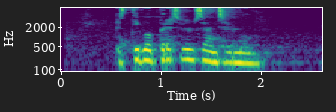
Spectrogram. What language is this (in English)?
Galician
